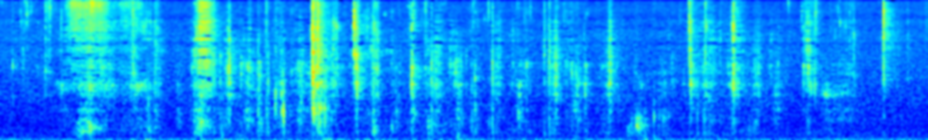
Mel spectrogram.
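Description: Close-miked eating: a person biting and chewing a mouthful of leafy greens, with crisp wet crunches at irregular intervals.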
